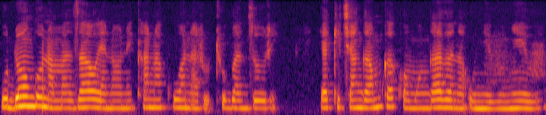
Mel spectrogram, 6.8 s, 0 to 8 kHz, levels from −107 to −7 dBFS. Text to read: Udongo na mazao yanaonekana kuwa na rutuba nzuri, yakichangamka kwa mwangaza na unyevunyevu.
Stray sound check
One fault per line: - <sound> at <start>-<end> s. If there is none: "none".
none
